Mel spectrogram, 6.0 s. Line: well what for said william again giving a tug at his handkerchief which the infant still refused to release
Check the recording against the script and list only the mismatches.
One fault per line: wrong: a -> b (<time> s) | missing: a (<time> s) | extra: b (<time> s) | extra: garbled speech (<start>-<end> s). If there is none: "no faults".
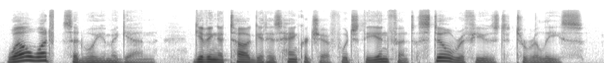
missing: for (0.5 s)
